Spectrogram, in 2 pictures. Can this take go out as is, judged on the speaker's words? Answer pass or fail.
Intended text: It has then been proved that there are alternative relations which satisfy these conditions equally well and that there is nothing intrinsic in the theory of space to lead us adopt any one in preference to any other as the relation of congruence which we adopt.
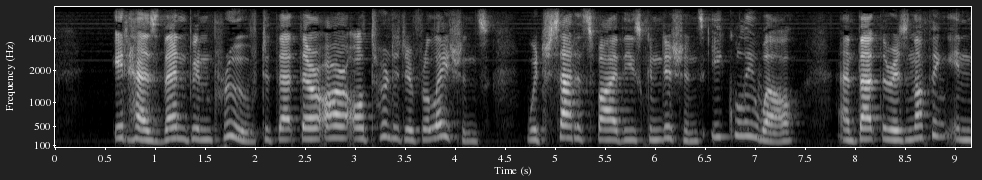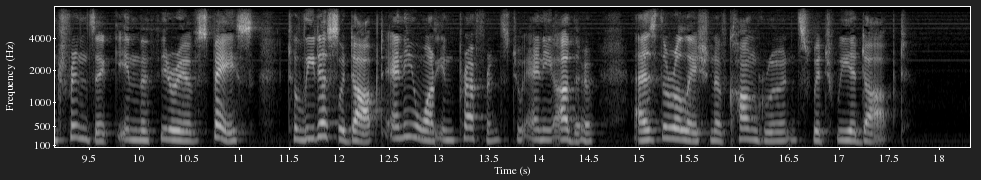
pass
